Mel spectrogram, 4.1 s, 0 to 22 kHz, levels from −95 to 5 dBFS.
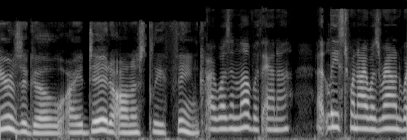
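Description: From 2.06 s to the end at 4.07 s, the speech jumps into a wrong sample rate fault: the audio runs 1.5 times too fast and sounds about 7 semitones higher, so the voice turns high and hurried. Speed and pitch move together because the samples are being clocked out faster than they were captured with no resampling in between, which fits 32 kHz material played back at 48 kHz.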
